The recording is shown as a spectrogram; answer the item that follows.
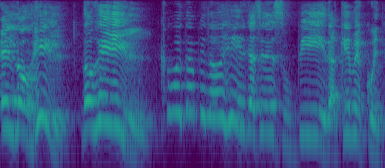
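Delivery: high, loud, exaggerated cheery tone.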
